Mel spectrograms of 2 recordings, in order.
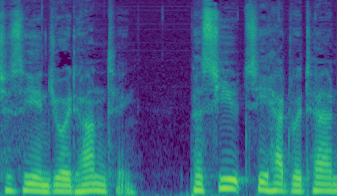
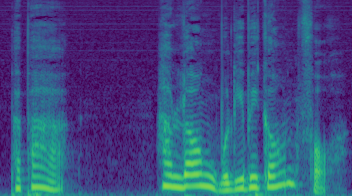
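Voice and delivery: higher, lightly voiced young lady; young daughter voice; 8 semitones higher than usual. A narrator's reading. Daughter asks her departing papa, higher and pleading. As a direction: pitch it up as the eager daughter.

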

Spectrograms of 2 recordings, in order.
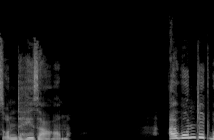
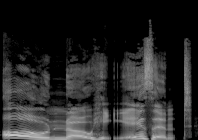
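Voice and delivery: pantomime retort; 6 dB louder, much slower than usual. A narrator's reading. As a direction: sing out a teasing panto denial.

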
